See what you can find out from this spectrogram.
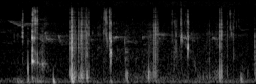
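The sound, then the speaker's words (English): Crunchy biting and wet chewing of a Sauvignac hybrid wine grape, a cross of Sauvignon Blanc, Riesling and wild vines; many short, crisp crunches follow in an uneven rhythm, fairly quiet, with no talk. “So this one is called Sauvignac, and it's a hybrid of Sauvignon Blanc, Riesling, and wild vines. Okay, we're tasting the grape here. This is the hybrid.”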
